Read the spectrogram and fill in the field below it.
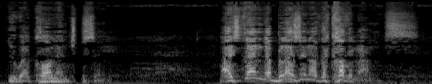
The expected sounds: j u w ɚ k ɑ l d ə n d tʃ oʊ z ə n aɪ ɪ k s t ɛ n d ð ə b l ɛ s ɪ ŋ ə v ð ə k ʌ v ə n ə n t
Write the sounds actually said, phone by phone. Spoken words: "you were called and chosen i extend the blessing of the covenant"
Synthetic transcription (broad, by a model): j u w ɚ k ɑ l ə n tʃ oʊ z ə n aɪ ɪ s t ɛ n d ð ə b l ɛ s ɪ ŋ ə v ð ə k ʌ v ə n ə n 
